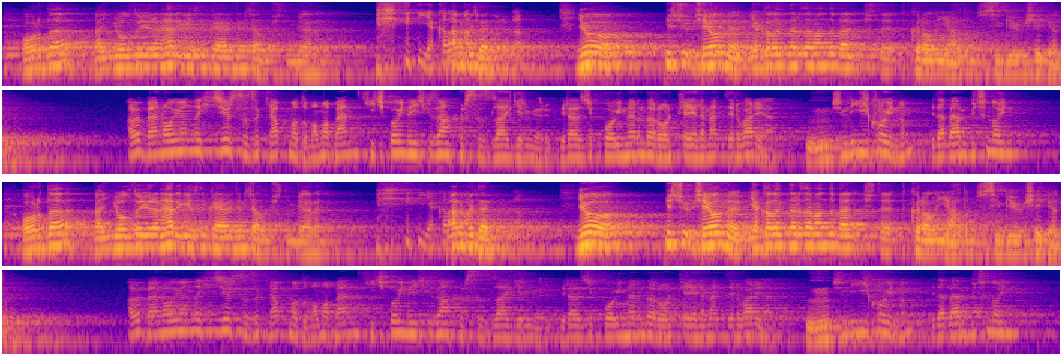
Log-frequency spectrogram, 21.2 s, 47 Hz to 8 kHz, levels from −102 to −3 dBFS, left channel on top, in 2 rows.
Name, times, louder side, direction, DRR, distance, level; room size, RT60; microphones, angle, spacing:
voice 1, 0.2-3.2 4.4-4.9 5.7-6.2 6.6-10.7 18.6-18.9, right 2 dB, 35° right, 9 dB, 0.7 m, -24 dB
voice 2, 3.7-5.2 5.6-5.7 11.8-18.3 18.9-20.7, left 5 dB, 55° left, 12 dB, 0.5 m, -36 dB
13.0 x 6.2 x 7.1 m, 2.4 s
head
